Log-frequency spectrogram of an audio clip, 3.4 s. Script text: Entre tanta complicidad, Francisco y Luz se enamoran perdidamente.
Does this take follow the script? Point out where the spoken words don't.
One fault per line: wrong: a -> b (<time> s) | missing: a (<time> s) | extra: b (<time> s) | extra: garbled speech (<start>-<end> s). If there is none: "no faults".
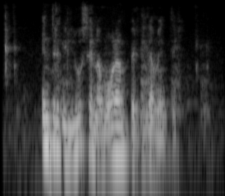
missing: tanta complicidad Francisco (0.9 s)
